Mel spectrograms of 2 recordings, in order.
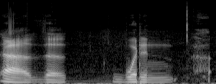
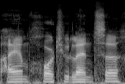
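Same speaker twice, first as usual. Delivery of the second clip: put-on voice of a speaking tree; 2 semitones higher than usual. Voicing a tree that introduces itself by name: speaking as a tree character. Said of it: "and the tree speaks up".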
